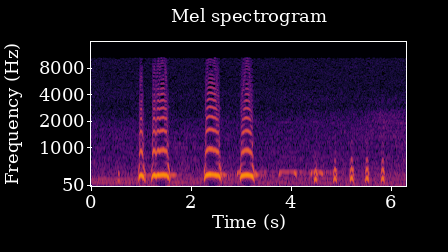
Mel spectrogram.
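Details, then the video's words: Great horned owl parents at a city nest in northwest Oklahoma City, Oklahoma. A few deep, strong hoots are followed by a trailing series of shorter, softer hoots spaced about a third of a second apart. "Altera heard not seen - Alessondra's OKC Great Horned Owl"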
